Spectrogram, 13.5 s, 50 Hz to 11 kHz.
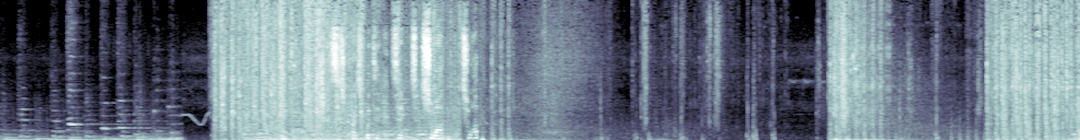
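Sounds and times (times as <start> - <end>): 
gunfire in a video game: 2.6 - 4.4, 10.4 - 13.5
speech: 4.2 - 6.2.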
